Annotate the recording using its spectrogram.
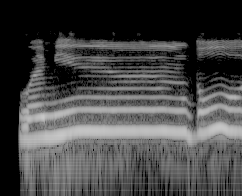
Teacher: Ya, nunnya jangan dibaca jelas ya. Jadi jangan nun yang jelas terus ditahan, tapi dia samar ya. Memang dia mendekati huruf nun daripada angnya ya, karena dia tipis. Ikhfa-nya ikhfa yang tipis ya.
